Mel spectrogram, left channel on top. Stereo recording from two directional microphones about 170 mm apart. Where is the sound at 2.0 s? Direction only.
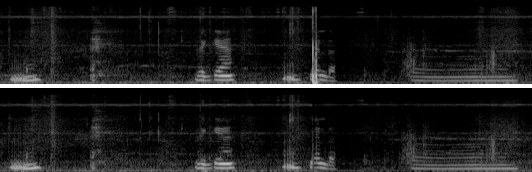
65° left (ahead or behind).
